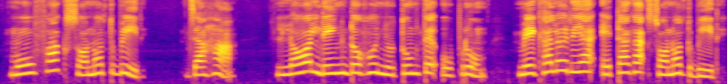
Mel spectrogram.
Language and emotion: Santali, neutral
